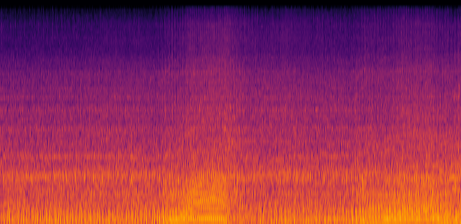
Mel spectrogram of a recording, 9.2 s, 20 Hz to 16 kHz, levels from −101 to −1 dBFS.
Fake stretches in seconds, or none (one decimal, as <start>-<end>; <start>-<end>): 2.1-3.0; 5.4-6.2

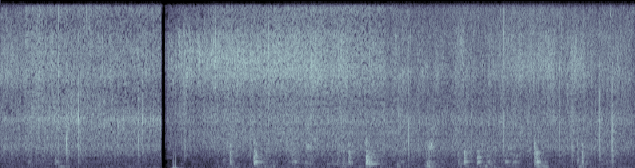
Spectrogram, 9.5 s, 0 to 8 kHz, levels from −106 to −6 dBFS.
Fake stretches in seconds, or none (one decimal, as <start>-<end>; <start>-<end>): 0.0-9.5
